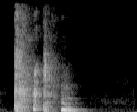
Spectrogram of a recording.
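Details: Cough.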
